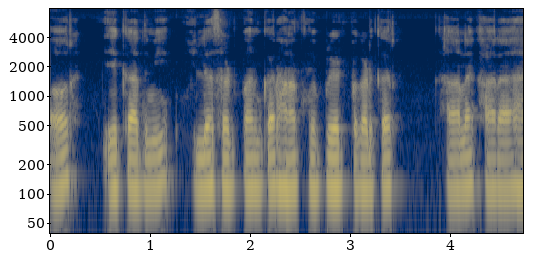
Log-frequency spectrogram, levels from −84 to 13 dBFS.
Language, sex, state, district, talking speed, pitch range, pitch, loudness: Hindi, male, Jharkhand, Palamu, 190 wpm, 115-120 Hz, 115 Hz, -19 LUFS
